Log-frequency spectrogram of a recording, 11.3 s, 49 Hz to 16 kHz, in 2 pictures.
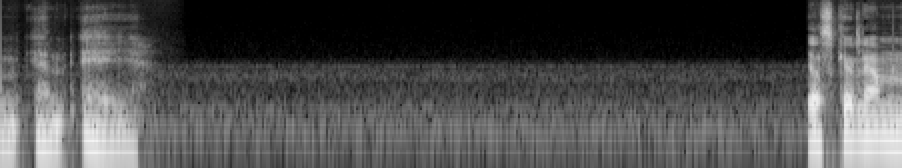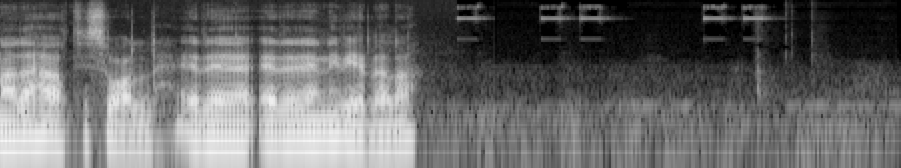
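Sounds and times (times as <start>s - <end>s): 
speech: 0.0s - 1.0s, 5.0s - 8.3s
quiet hum: 0.0s - 11.2s
Casio digital watch beeping: 8.5s - 10.5s.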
